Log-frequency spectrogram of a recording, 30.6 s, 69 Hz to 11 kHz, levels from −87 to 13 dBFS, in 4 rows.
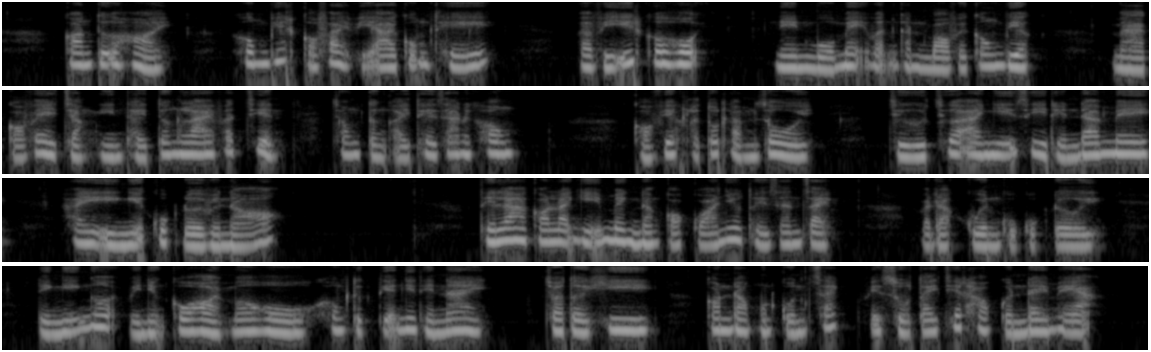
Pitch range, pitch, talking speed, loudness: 200-240 Hz, 220 Hz, 220 wpm, -35 LUFS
